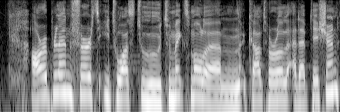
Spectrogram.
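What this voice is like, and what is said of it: French accent. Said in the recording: “France. Uh, by your accent, I'm sure everyone could have guessed that.”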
